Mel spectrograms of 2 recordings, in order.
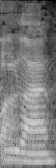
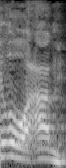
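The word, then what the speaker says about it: Ilhan: Elan. Elan. Not Elon. It's Elan.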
